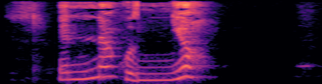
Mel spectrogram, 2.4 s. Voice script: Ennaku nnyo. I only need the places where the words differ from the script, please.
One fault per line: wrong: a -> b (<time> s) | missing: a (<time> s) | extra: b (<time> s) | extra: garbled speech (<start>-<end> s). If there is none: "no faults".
no faults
